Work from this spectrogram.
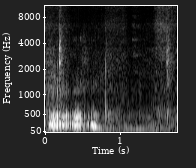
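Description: A cat purrs close by in a quiet room, a low rumbling purr that is strongest in the first moments and then fades softer, with a few faint rustles.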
